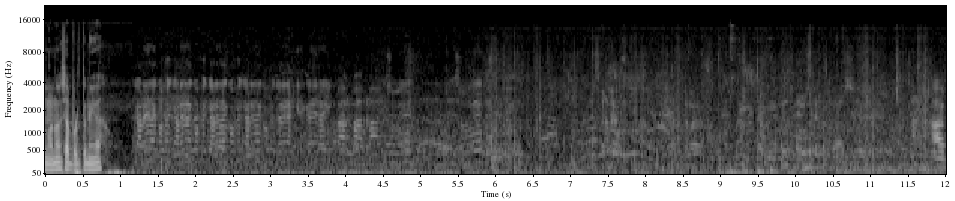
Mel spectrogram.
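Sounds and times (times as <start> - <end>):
footfalls jogging on turf: 5.6 - 12.0.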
